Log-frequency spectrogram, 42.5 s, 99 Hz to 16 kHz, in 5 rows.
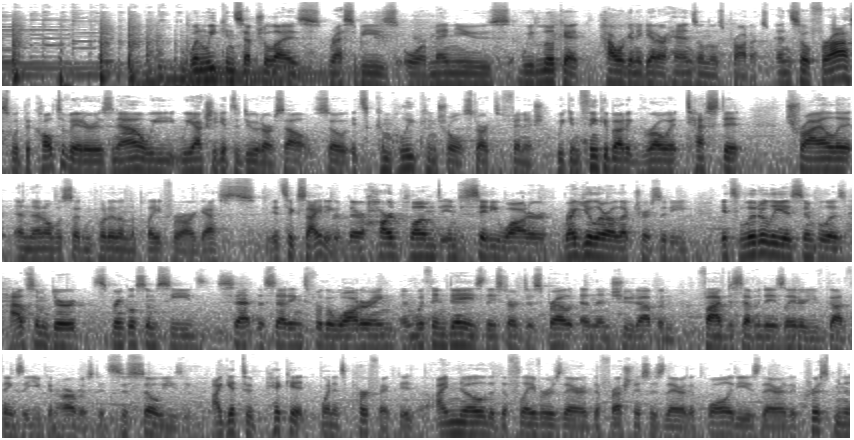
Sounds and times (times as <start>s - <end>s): Music: 0.0s - 42.4s
Speech: 1.8s - 42.4s.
